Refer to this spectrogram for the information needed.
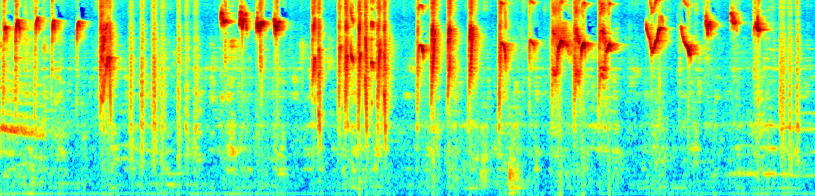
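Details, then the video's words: Energetic song of a common iora, meant as a tutor and lure for other birds: fast stream of high sharp chips and clicks mixed with short whistled notes, near-continuous with brief pauses, faint low hum beneath. "KONIN GACOR FULL TEMBAKAN SADIS"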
